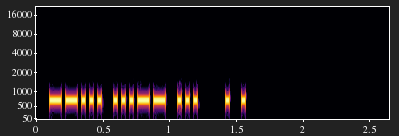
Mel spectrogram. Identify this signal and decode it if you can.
Morse code, heard as a keyed tone, about 40 wpm, 700 Hz. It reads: 73S EE
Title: SOTA QSO Practice 40wpm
